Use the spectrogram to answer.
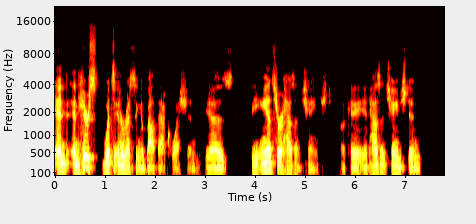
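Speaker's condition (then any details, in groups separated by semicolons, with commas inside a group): No condition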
